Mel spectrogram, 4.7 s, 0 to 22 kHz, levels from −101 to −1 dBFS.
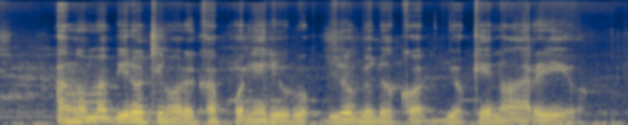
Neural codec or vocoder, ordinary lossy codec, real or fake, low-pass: codec, 44.1 kHz, 7.8 kbps, DAC; none; fake; none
